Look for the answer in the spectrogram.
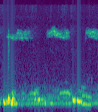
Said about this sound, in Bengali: পায়রাগুলোকে আমার যে ওই লফটটা ছিল ওই লফটে পুরো ছেড়ে দিয়েছি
